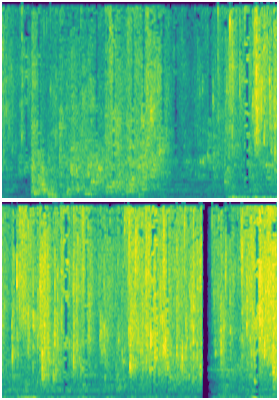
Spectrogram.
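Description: Water poured from a jug over a shampooed cat to rinse it, splashing and running off into the bathtub.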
